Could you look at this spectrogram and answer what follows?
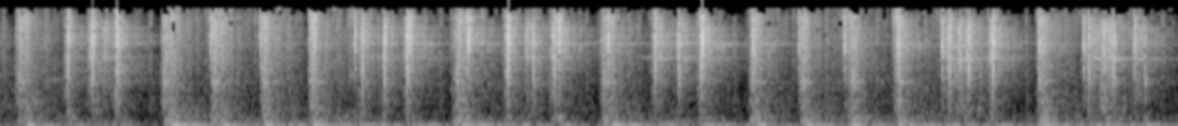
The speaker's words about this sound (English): And a small, somewhat puzzled audience watches as five men take the stage, then sit down in front of an array of old-fashioned typewriters of various sizes and shapes and shades and start to peck away.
